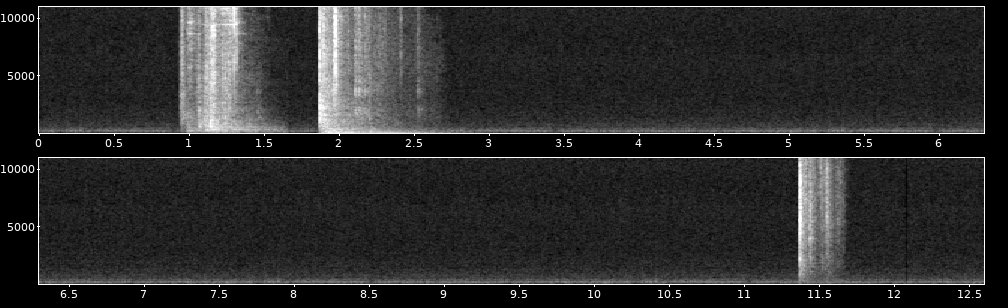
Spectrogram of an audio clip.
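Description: Sharp game menu whooshes sound as the menu changes.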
